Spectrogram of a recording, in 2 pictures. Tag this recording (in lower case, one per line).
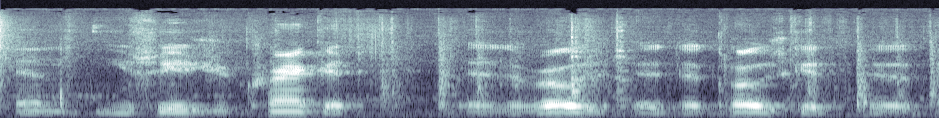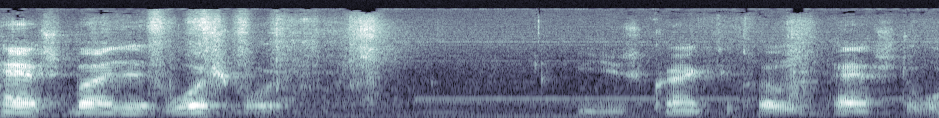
speech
